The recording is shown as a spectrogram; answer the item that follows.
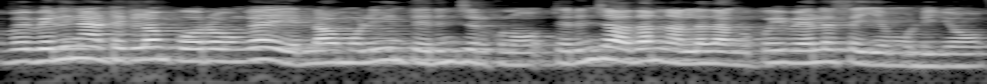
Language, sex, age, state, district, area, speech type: Tamil, female, 30-45, Tamil Nadu, Tiruchirappalli, rural, spontaneous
